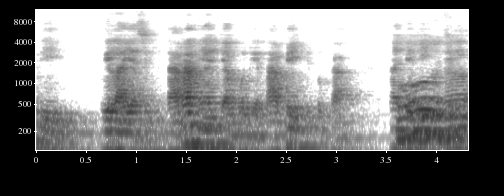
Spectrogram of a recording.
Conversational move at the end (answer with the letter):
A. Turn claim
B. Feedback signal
A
